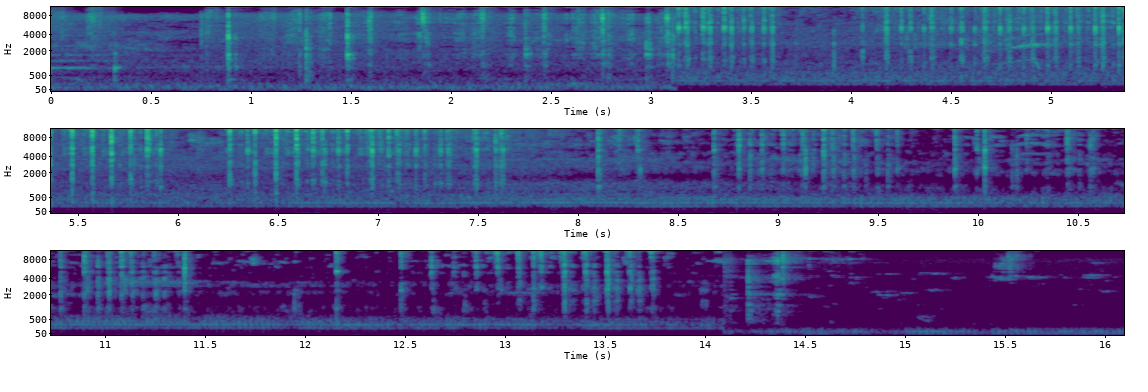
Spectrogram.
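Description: Sickle blade scraping and tapping against an upright bamboo tube in quick, light strokes: a rapid run of small clicks, densest in the middle and thinning out before stopping near the end.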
